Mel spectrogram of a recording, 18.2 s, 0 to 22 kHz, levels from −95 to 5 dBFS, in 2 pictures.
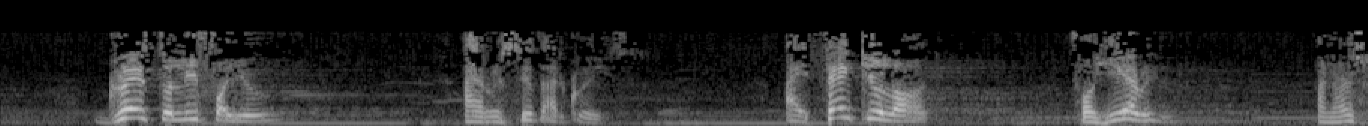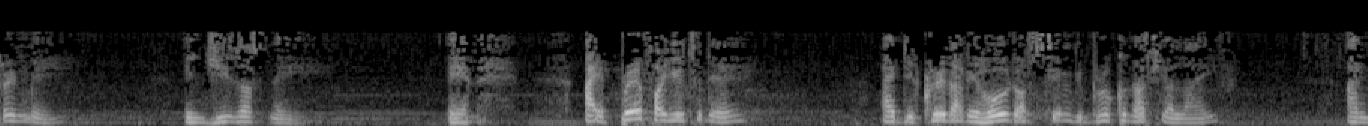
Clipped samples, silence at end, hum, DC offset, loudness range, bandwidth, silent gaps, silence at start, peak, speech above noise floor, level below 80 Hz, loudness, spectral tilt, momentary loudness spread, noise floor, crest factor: under 0.1%; 0 s; none; under 0.1%; 8 LU; 8 kHz; none; 0.65 s; -8 dBFS; 32 dB; -64 dBFS; -29 LUFS; -4.5 dB/octave; 18 LU; -61 dBFS; 24 dB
